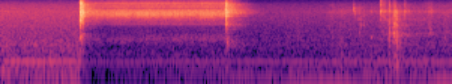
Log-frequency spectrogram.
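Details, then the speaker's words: Kodak Retina IIIc Synchro-Compur shutter, after moving the speed train toward centre for more cam engagement: crisp click, steady whirr about one second, clean closing click; slow speed now sounds right. "That sounds more credible. We'll start with that position. That sounds good. That's considerably better than we started off with earlier."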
